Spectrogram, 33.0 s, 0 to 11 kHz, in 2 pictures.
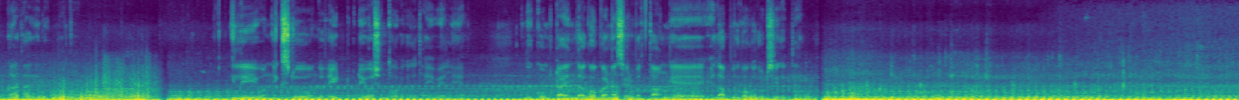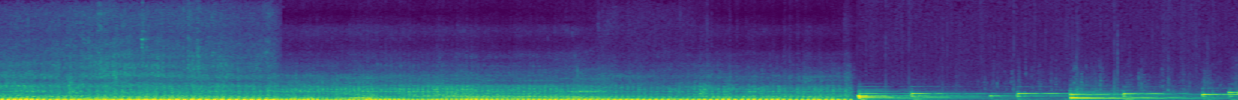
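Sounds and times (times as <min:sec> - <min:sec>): motorcycle engine running: 0:00.2 - 0:32.7
music: 0:28.0 - 0:33.0.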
